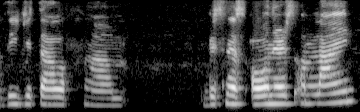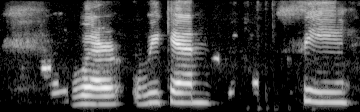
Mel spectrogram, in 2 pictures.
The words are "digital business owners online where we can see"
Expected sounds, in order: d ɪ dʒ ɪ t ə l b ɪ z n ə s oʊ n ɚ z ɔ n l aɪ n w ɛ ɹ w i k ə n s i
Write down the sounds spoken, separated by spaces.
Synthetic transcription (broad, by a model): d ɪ dʒ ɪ t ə l b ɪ s n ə s oʊ n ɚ s ɔ n l aɪ n w ɛ ɹ w i k ə n s i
